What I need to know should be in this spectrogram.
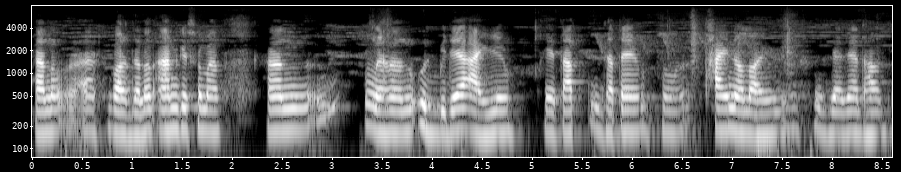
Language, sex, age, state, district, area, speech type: Assamese, male, 30-45, Assam, Morigaon, rural, spontaneous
